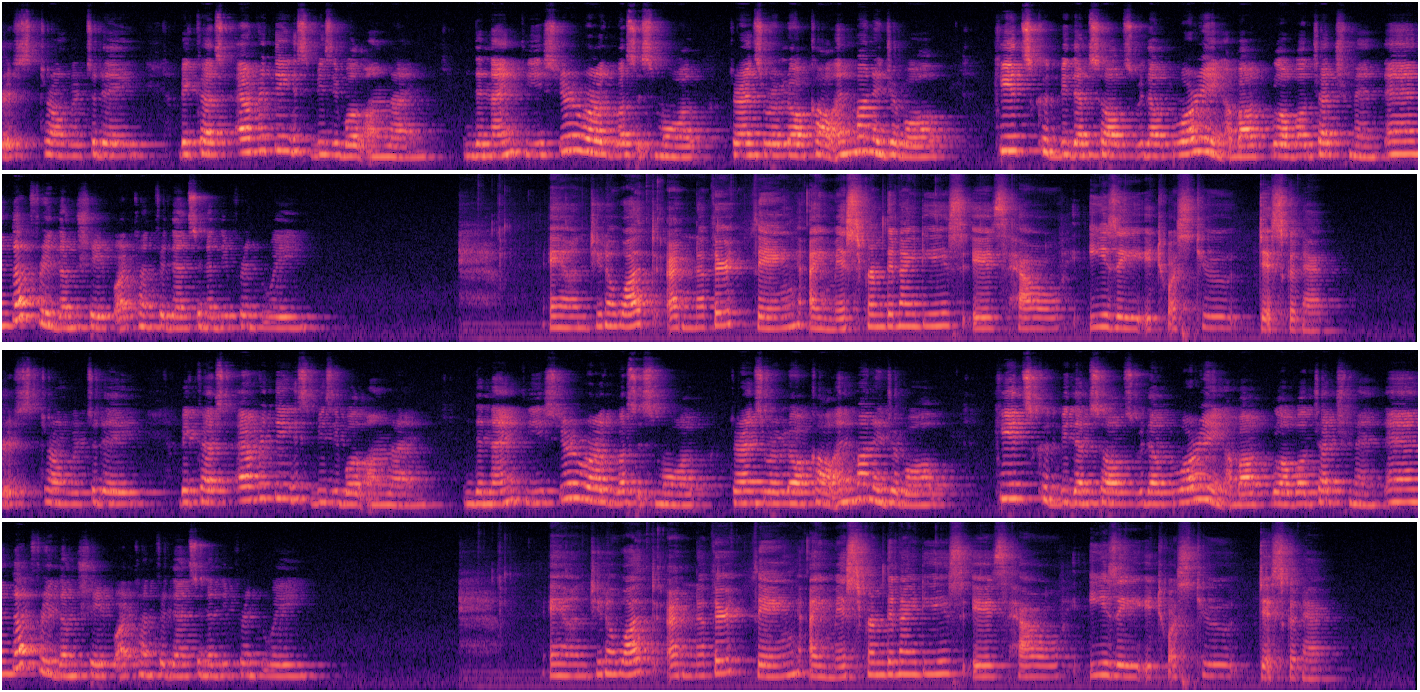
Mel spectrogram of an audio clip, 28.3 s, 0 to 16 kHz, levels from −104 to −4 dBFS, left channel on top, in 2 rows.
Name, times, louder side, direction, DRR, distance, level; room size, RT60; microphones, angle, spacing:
voice 1, 0.0-1.3 1.8-4.2 4.6-6.9 7.3-9.3 9.9-17.2, left 2 dB, 60° left, -2 dB, 6.2 m, -33 dB
voice 2, 18.7-19.2 19.6-26.5 26.7-27.4, left 2 dB, 15° left, 5 dB, 0.7 m, -35 dB
19.5 x 9.8 x 3.1 m, 0.73 s
head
